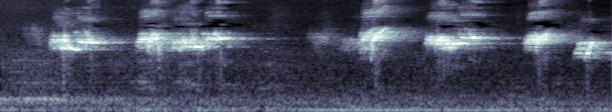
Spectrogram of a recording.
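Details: Red-whiskered bulbul in northern Vietnam gives clear, ringing whistled notes in paired phrases with brief gaps, crisp and bright against a quiet background.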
